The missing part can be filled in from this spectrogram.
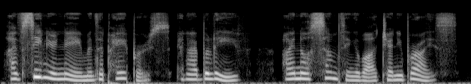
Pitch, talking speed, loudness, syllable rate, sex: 230 Hz, 205 wpm, -17 LUFS, 6.2 syllables/s, female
